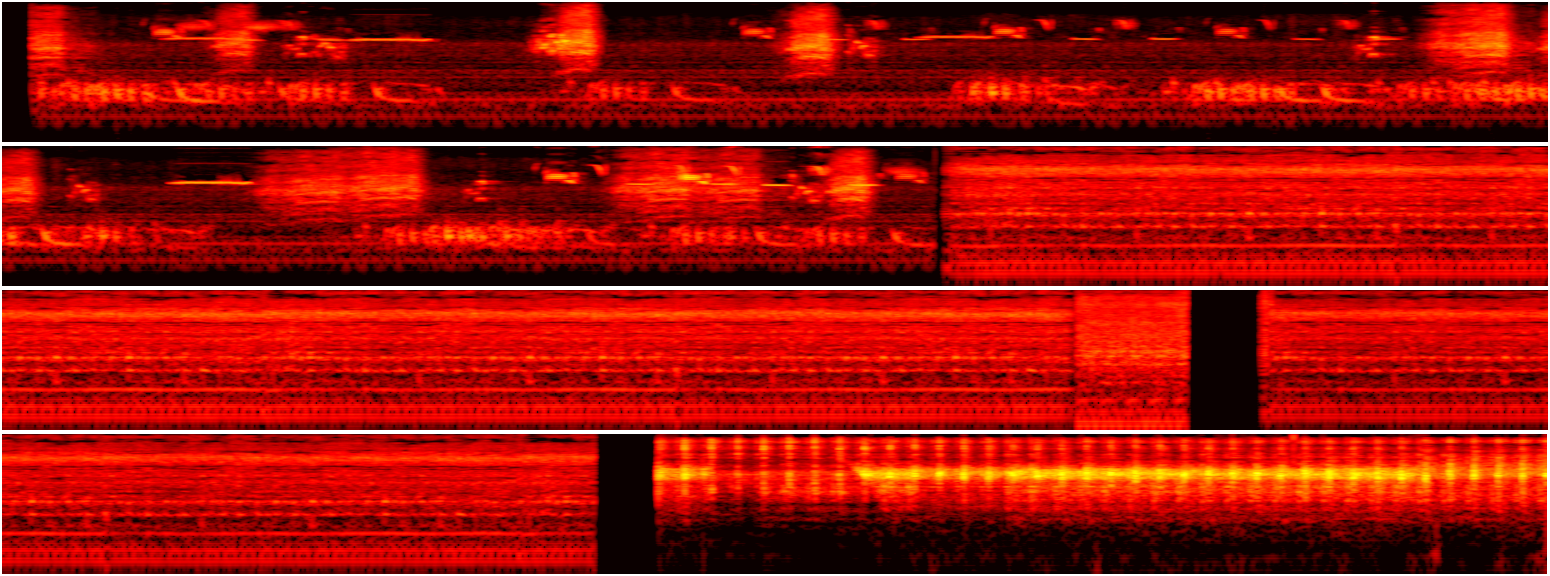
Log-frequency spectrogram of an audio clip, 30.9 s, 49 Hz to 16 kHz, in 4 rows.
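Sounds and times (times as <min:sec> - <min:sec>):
birds calling and chirping: 0:00.2 - 0:12.4, 0:26.5 - 0:30.9
steady motor hum: 0:00.3 - 0:26.2.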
